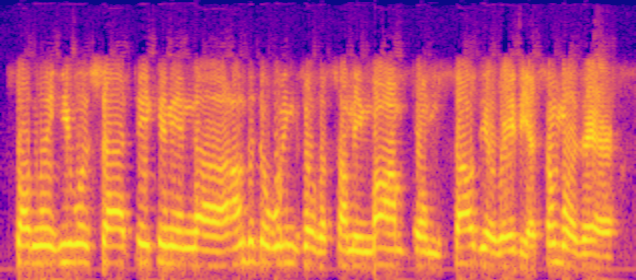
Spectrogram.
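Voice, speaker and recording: A man speaks with a high voice at a moderate pace, with hardly any pauses. His loudness stays very even and his intonation fairly even. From former Yugoslavia. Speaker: truck driver. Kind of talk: call-in talk radio. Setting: phone call.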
